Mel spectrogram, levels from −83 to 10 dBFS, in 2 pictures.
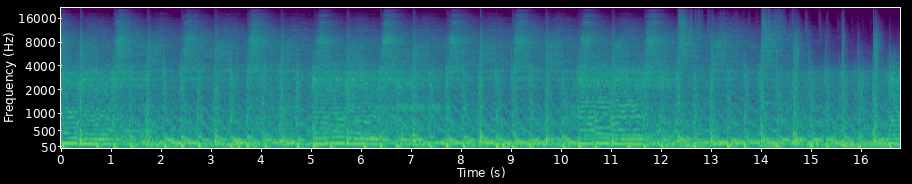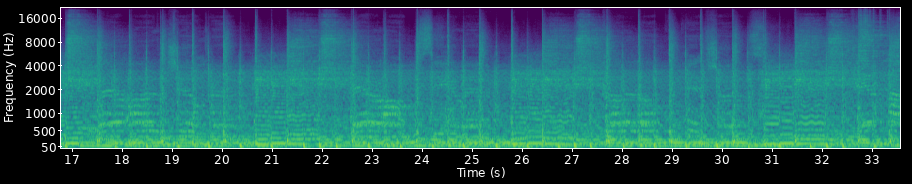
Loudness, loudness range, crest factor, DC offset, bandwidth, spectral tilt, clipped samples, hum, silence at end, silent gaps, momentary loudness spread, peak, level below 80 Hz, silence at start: -13 LUFS; 1 LU; 12 dB; under 0.1%; 19.5 kHz; -5 dB/octave; under 0.1%; none; 0 s; none; 2 LU; 0 dBFS; -20 dBFS; 0 s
